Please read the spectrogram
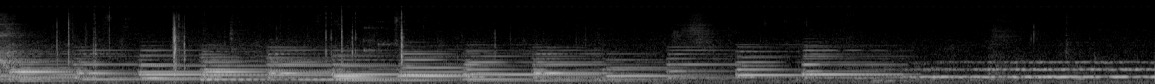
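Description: Piano playing a slow broken-chord introduction, one note after another ringing out and fading. About nine seconds in the piano notes stop and one soft, steady held note takes over, the choir's voices entering in unison.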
